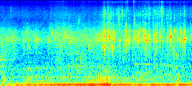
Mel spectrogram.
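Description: Fish frying in a pan, a loud, steady hiss and sizzle of hot oil held close throughout, with no talk over it.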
